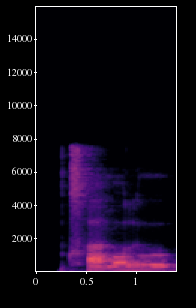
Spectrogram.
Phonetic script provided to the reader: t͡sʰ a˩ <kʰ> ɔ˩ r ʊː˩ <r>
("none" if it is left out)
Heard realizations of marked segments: ŋ, none

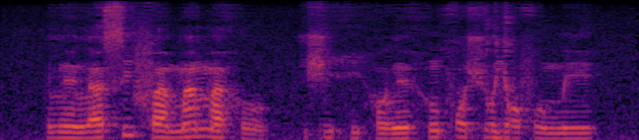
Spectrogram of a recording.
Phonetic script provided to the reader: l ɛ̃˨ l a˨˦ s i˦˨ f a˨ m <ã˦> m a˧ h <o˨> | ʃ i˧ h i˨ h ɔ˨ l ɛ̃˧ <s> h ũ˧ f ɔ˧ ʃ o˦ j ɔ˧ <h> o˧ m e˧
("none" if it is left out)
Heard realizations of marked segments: ã˧, o˨, none, f

